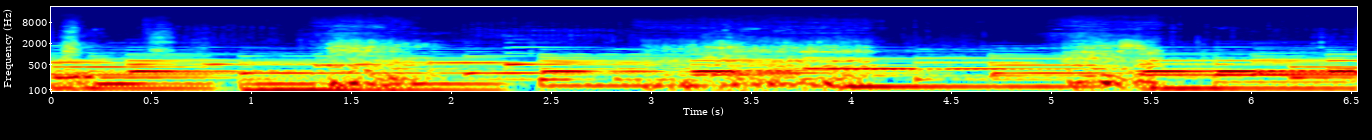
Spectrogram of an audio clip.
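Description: Calm background music of sustained notes with a bear's rough growling roars laid over it, three times: about a second in, around the middle, and near the end.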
